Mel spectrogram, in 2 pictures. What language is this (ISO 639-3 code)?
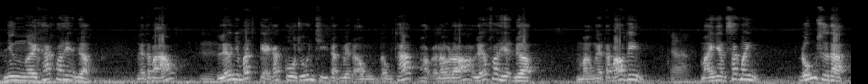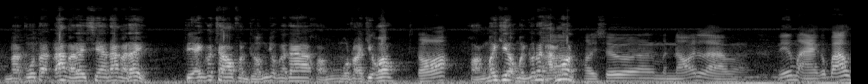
vie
